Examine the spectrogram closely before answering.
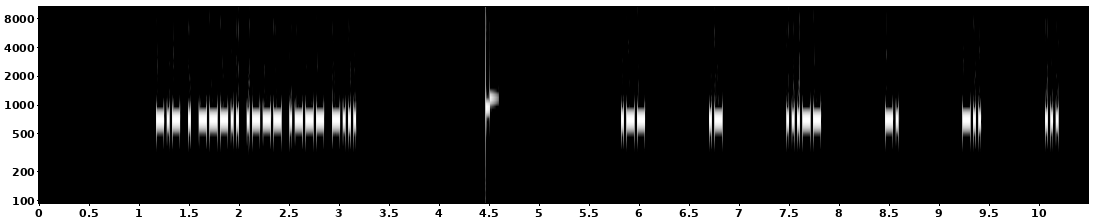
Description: Morse code, heard as a keyed tone, about 42 wpm, spaced as for 19 wpm, 700 Hz. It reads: KE8JJB WA3NDS
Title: USA Call Signs - 6 Characters - 8x Character Spacing - 45wpm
